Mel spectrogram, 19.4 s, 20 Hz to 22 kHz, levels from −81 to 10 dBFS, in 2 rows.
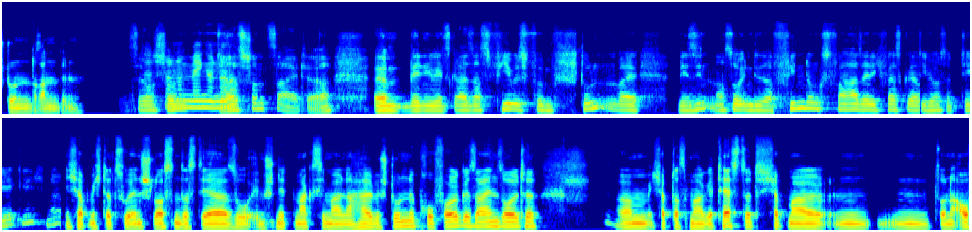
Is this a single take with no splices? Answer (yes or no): no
